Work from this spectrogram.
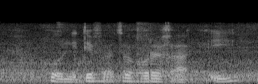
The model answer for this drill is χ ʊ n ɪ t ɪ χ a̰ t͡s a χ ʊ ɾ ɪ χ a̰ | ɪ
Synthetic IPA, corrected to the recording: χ ʊ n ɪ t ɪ f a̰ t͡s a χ ʊ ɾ ɪ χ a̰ | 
